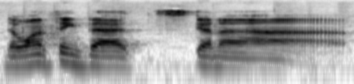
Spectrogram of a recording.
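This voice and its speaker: A man co-hosting a casual gaming podcast, talking hesitantly with lots of pauses and restarts. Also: medium pitch, sing-song, creaky, a bit bright, highs cut off. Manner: hesitant, many fillers and restarts, laughs easily. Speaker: podcast co-host. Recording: faint music bed behind.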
